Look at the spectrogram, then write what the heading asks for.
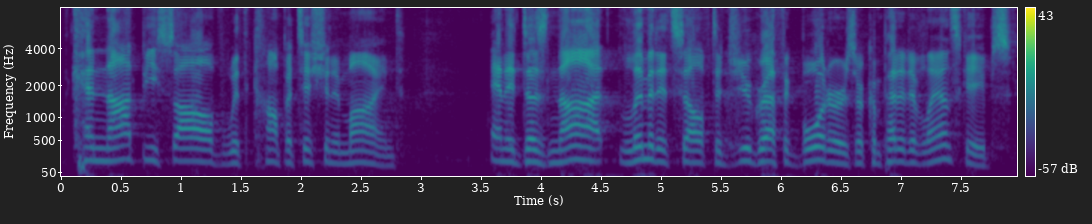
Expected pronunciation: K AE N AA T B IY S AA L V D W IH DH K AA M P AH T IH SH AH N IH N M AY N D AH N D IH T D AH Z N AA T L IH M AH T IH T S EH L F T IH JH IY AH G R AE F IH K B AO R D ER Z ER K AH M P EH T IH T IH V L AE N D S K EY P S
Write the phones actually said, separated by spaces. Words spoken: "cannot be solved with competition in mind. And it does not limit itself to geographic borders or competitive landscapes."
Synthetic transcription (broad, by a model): K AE N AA T B IY S AA L V D W IH DH K AA M P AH T IH SH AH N IH N M AY N D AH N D IH T D AH Z N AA T L IH M AH T IH T S EH L F T IH JH IY AH G R AE F IH K B AO R D ER Z ER K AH M P EH T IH T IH V L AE N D S K EY P S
